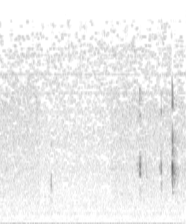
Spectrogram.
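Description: Faint, sparse keyboard typing: a few soft, quick key clicks scattered over a quiet background, clustering toward the end, with no voices.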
